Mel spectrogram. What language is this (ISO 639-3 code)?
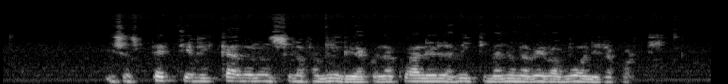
ita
